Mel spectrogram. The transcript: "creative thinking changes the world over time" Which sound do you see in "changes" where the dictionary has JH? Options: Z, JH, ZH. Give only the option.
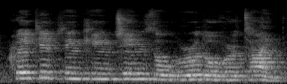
Z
